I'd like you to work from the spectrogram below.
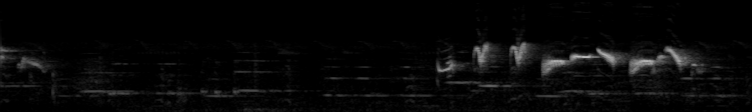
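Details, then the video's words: Caged decoy Chinese hwamei singing to lure wild birds; a clear, far-carrying song. Faint soft notes come first, then loud whistled, slurred phrases rise and fall in quick succession through the second half. "tiêng chim hoa mi mồi hót"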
